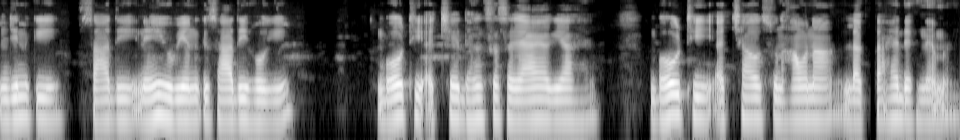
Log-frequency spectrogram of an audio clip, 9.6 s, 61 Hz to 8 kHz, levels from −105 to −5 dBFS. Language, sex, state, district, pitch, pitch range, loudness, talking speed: Hindi, male, Bihar, Lakhisarai, 130 Hz, 125-135 Hz, -18 LUFS, 155 wpm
